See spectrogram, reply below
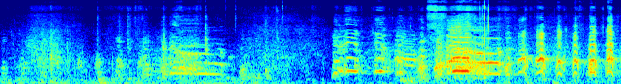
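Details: A Hint rooster gives a mid-clip crow, then a louder burst of crowing and rhythmic clucking pulses near the end.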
